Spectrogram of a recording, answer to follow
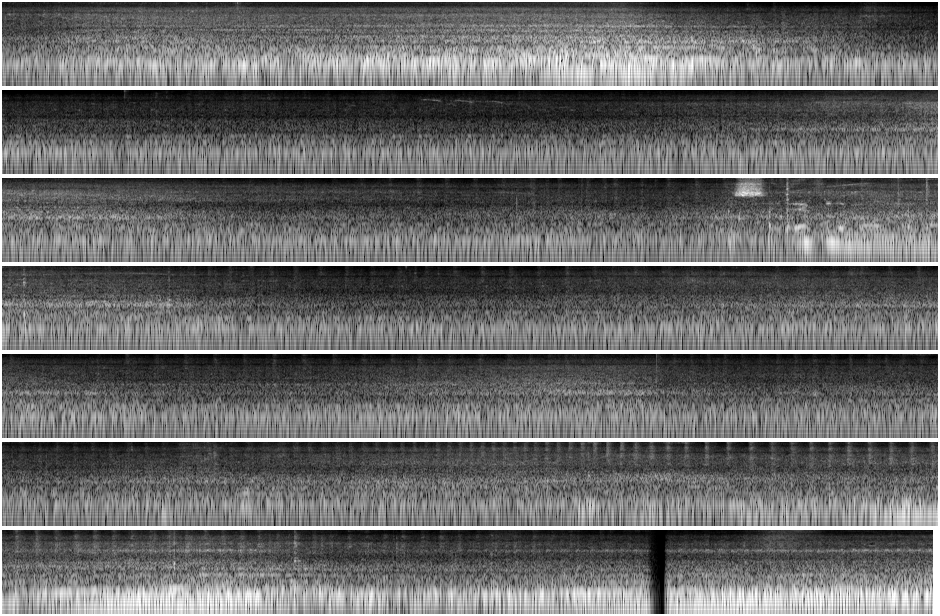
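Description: Heard from inside a car's cabin: a steady low engine hum while the car waits at a junction, with other cars passing outside. Near the end the sound swells as the car pulls away.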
